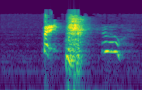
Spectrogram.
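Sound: human sneeze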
